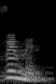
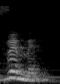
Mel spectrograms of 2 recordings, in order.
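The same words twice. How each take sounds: First: It sounds like the plural women. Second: The same.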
